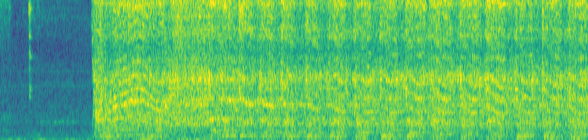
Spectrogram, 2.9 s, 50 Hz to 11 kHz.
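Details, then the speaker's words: 2002 Chevrolet 2500HD 6.0-litre V8 plow truck, low fuel, dead battery: starter spins at an even cranking beat but never fires; spark tester shows no spark on both sides; injector has power. Crank, no start. "Alright. Now, looks like we got no spark there."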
